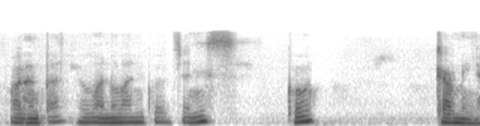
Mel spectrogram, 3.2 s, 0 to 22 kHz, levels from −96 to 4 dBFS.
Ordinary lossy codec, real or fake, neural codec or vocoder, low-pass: none; fake; codec, 16 kHz, 0.8 kbps, ZipCodec; none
